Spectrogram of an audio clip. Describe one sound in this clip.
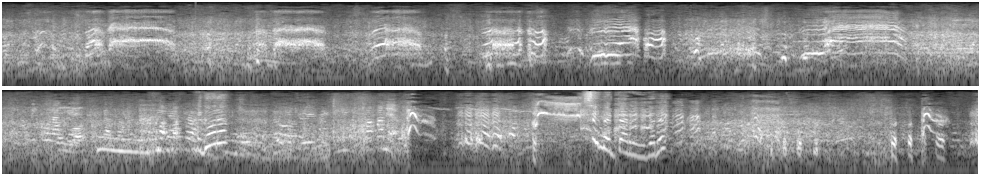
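A parrot squawks and chatters loudly in a shrill, singing voice.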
